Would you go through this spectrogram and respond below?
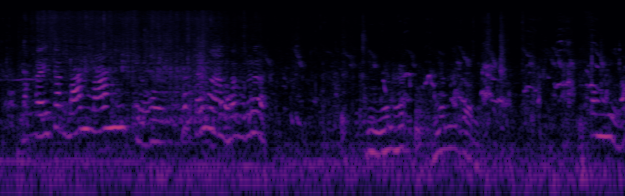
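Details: Young orphaned puppies, five in all, bottle-fed after dog thieves took their mother when they were six days old; wavering, arching whines rise and fall in bursts, mixed with a person talking nearby.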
